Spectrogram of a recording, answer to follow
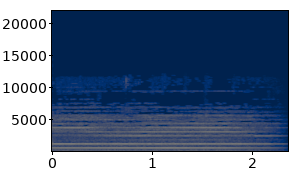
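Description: Yom HaShoah memorial siren sounding one steady tone that does not rise or fall. It is the signal for the standing moment of silence in memory of the Holocaust victims.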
